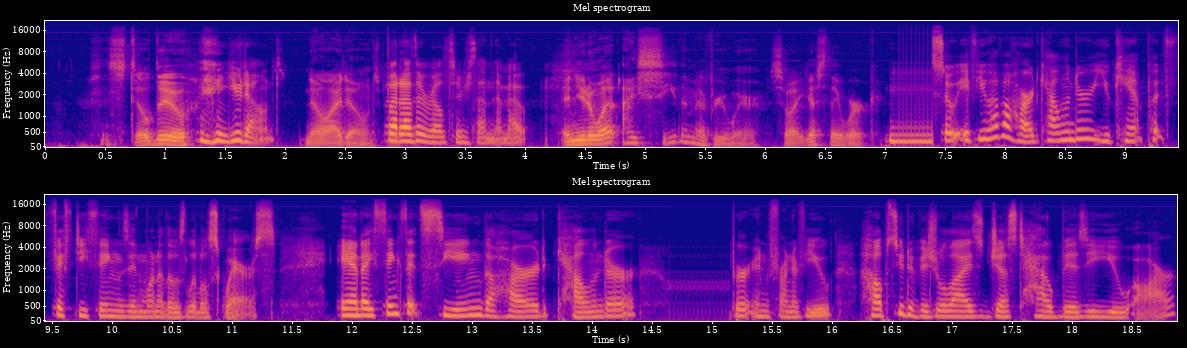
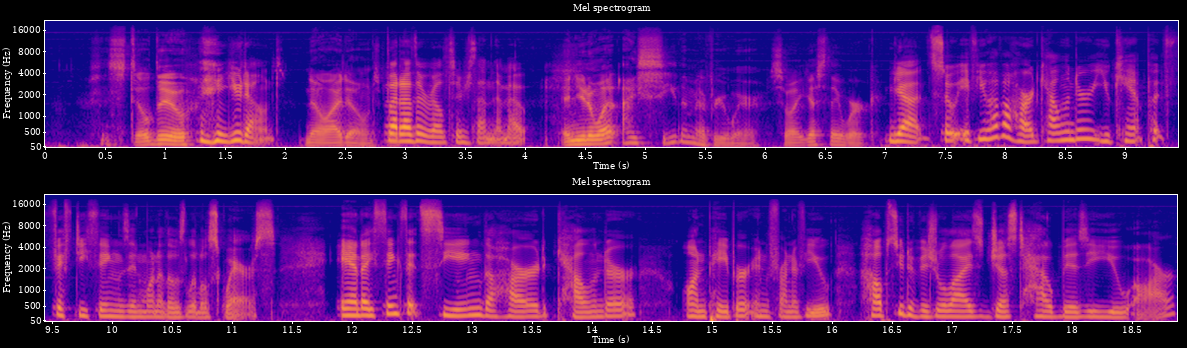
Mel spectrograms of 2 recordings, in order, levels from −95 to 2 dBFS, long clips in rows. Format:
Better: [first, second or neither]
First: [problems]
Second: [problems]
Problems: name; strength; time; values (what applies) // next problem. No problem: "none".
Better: second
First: audio freezing; at 7 s and at 15 s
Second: none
